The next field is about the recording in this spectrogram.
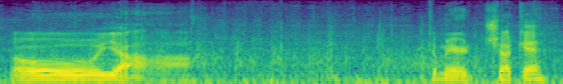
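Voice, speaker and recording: A man's voice: a little high, very animated, drawn-out words, a little mellow, slight background noise. A man live-streaming a game, giving laid-back, casual commentary with some swearing and talking half to himself.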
